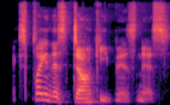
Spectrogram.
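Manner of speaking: loud, high, swooping, sharp exclaiming cry. Egan addresses the professor, crying out. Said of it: "egan cried".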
